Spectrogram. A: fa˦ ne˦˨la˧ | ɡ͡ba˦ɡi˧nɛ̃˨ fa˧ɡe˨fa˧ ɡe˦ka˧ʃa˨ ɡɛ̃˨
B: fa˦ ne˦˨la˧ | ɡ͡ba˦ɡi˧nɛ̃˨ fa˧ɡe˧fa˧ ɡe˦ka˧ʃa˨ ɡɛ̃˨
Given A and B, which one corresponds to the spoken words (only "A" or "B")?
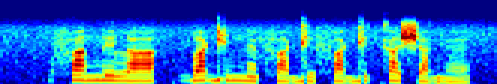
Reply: B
